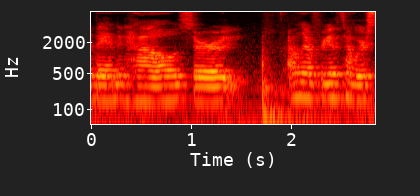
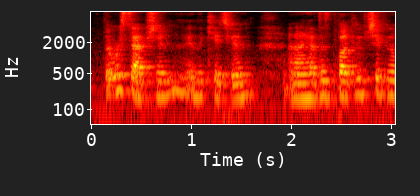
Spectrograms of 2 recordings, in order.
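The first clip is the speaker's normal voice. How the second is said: normal talking voice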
